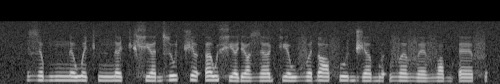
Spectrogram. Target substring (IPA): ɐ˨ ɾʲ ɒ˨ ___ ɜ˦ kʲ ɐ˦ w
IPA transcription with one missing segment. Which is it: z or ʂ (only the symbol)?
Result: z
